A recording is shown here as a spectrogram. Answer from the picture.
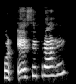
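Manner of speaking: high, drawn-out scornful questions; scornful stepmother. Acted. Stepmother to Cinderella about her dress, slow high scorn. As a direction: stretch each scornful jab, pitched high.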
